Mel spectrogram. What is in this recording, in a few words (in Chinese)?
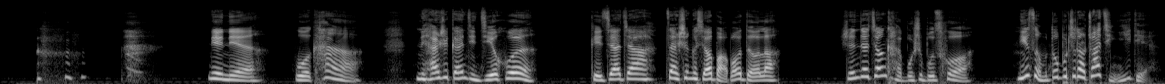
女, 豪爽闺蜜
